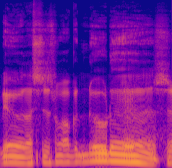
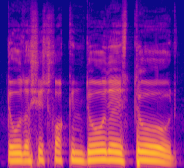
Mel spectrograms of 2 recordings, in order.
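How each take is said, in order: First: Slow, drawn-out sailor impression; rough sailor voice. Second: Loud, higher-pitched Boston caricature; mock Boston accent. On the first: Imitating the girl propositioning his buddy, mock sailor voice. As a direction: play her as a drawling sailor. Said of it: "sounds like the fucking sailor". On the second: Imitating the girl propositioning his buddy, loud Boston accent. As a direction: belt it out like a brash Bostonian. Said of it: "why she's from Boston now".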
